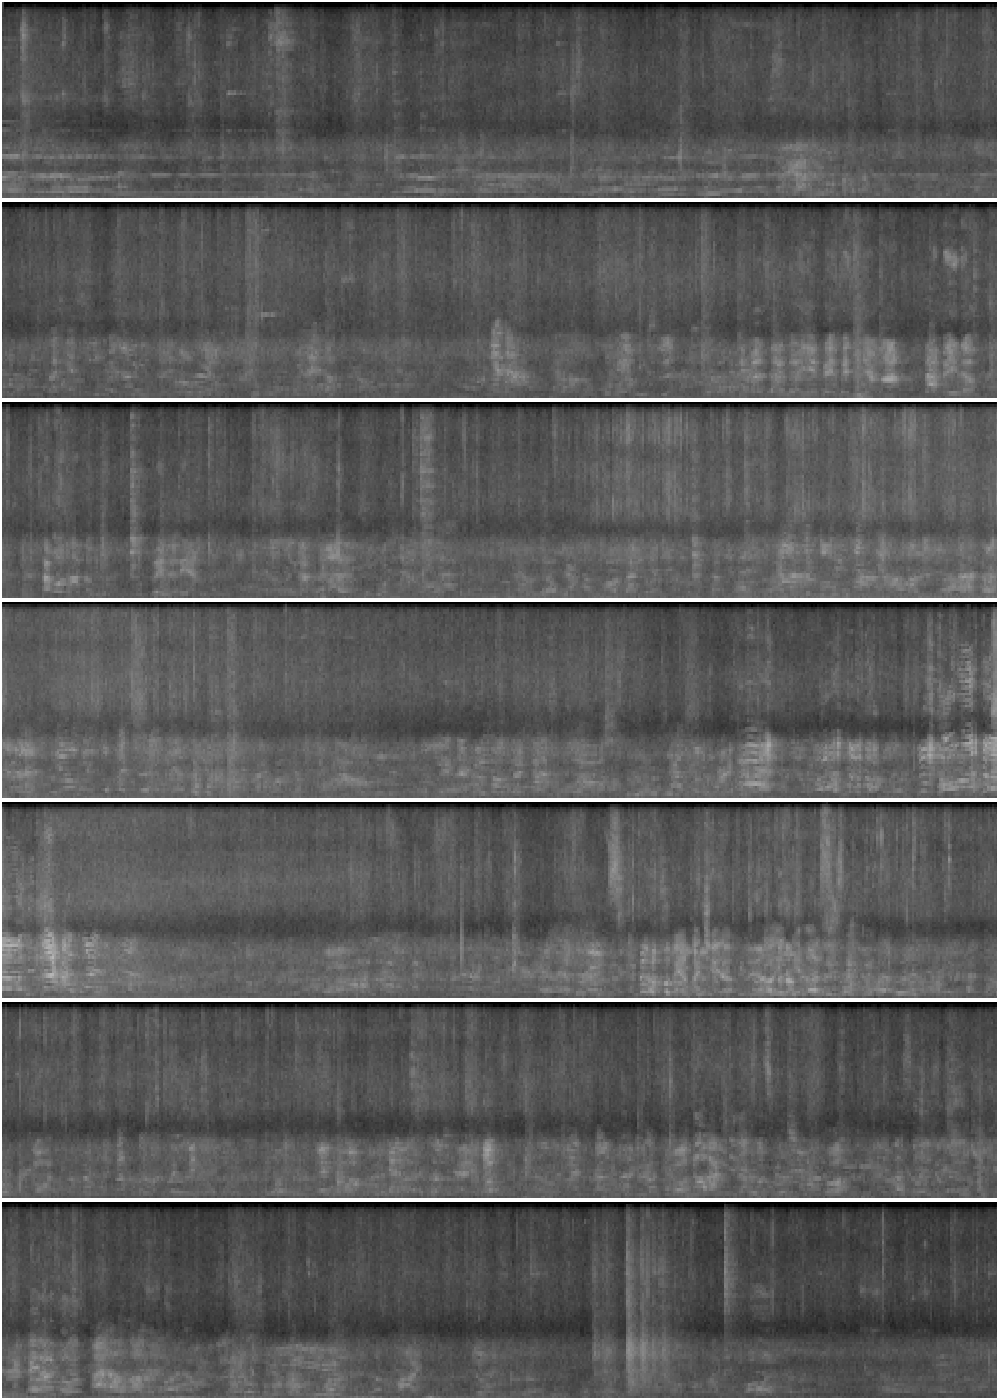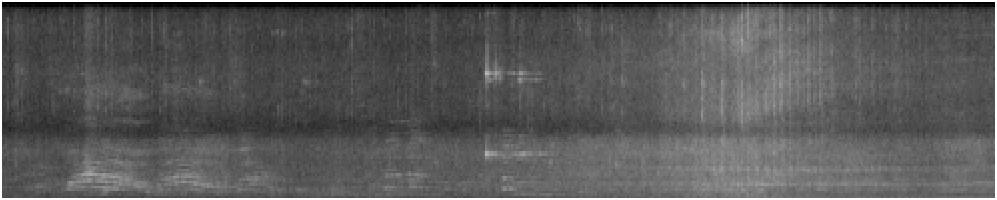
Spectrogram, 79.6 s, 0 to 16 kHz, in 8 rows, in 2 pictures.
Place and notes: {"title": "Zhongzheng Rd., Hengshan Township - Sightseeing Street", "date": "2017-01-17 12:42:00", "description": "Sightseeing Street, Many students", "latitude": "24.71", "longitude": "121.18", "altitude": "253", "timezone": "GMT+1"}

